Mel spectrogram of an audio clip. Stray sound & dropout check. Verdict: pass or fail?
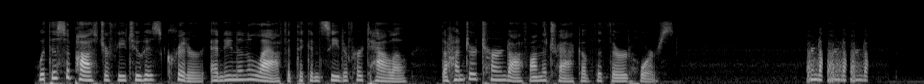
fail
